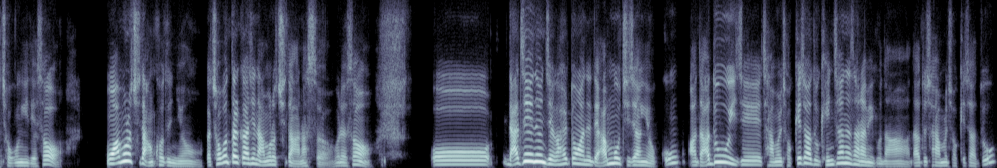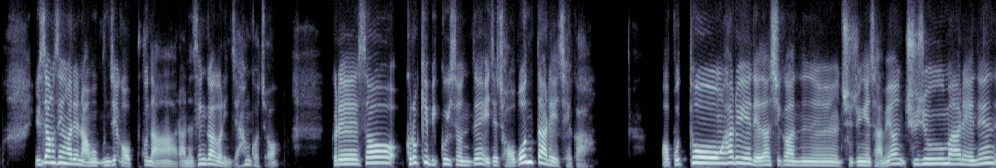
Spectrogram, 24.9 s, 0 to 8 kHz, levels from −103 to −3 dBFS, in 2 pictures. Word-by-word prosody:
적응이 140 +1 -6
돼서 125 +12 -2 0.6
뭐 230 - +6
아무렇지도 335 +5 +5
않거든요. 145 -6 -5 0.2
그러니까 - - -6
저번 275 - +1
달까지는 245 - +3
아무렇지도 180 +2 -2
않았어요. 130 +4 -7
그래서 145 +6 -3 0.7
어 195 0 +1 0.2
낮에는 330 +4 +6
제가 210 -6 0
활동하는 225 -5 +1
데 165 - 0
아무 245 +2 +2
지장이 165 -5 -2
없고 225 - -6
'아 165 - -2
나도 285 - +2
이제 185 -3 -3
잠을 160 +1 -4
적게 250 - -5
자도 235 -7 0
괜찮은 245 +9 -1
사람이구나. 120 - -4
나도 140 +4 -6
잠을 150 -1 -6
적게 130 +2 -15
자도 140 - -7 0.4
일상생활에는 255 -9 +3
아무 155 +1 0
문제가 160 +8 -4
없구나.'라는 120 - -5
생각을 220 - 0
인제 105 -4 -14
한 195 +3 -8
거죠. - - -12 0.7
그래서 220 +7 +3
그렇게 275 +4 +1
믿고 200 +3 -4
있었는데 195 +3 -2
이제 160 +2 -2
저번 210 - +4
달에 215 - +3
제가 115 -4 -13 0.8
어 155 - -3
보통 255 +4 +5
하루에 260 -2 +2
4-5 180 +1 +2
시간을 165 -4 -1
주중에 160 +1 -1
자면 220 +9 -3
주 205 0 -4
주말에는 230 +1 0
190 Hz, 350 characters per minute, -23 LUFS, 155-235 Hz, 0.8 s, 뭐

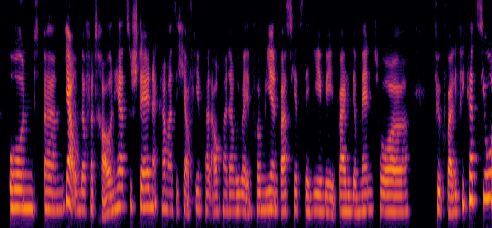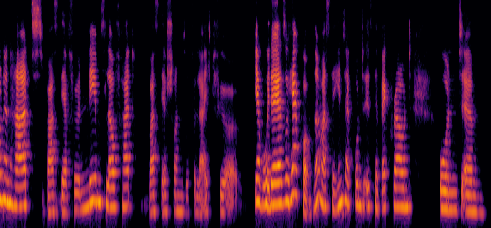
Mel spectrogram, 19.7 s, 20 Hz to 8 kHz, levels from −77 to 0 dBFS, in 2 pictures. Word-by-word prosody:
Und 200 -1 0
ähm, 185 -1 -3
ja, 265 -1 +8
um 185 0 -6
da 185 0 -2
Vertrauen 180 -2 -2
herzustellen, 215 0 +1
dann 225 +5 -4
kann 195 -4 -6
man 180 0 -6
sich 175 - -10
ja - - -2
auf - - -4
jeden 190 -1 -8
Fall 180 -2 -7
auch 170 0 -6
mal 175 - -7
darüber 175 0 -4
informieren, 180 +3 -2
was 170 0 +3
jetzt 180 -1 -3
der 165 - -3
jewe 165 -2 -4
weilige 170 -1 0
Mentor 170 -1 -1 0.4
für 190 - 0
Qualifikationen 255 - +2
hat, 220 +1 +5 0.3
was 165 0 0
der 160 -1 -3
für 180 +3 -6
'n 195 +5 -4
Lebenslauf 245 -6 +2
hat, 215 0 -1 0.3
was 170 +1 -2
der 170 0 -8
schon 170 0 -7
so 155 -1 -16
vielleicht 165 0 -7
für 165 -1 -8 0.3
ja, 265 -1 +6
woher 220 0 +3
der 235 0 +9
ja 245 0 +9
so 270 - +2
herkommt, 345 +5 +2
ne? - - +1
Was 210 -4 +3
der 185 - -7
Hintergrund 235 -1 -2
ist, 215 -1 -6
der 195 - -5
Background 210 +1 -1 0.6
und, 185 -2 -1
ähm, 165 -2 -2
185 Hz, 170 wpm, -23 LUFS, 170-215 Hz, 0.6 s, der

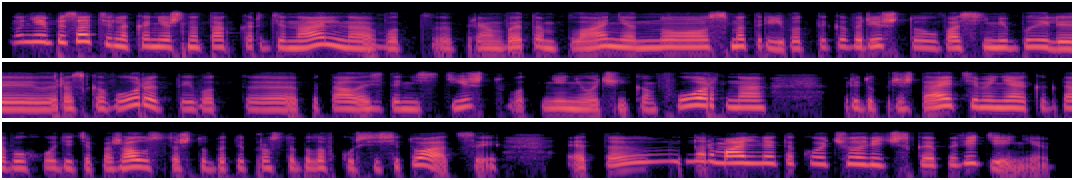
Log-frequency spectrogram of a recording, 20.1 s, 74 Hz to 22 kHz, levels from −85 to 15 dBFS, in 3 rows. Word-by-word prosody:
Ну, 380 - -5
не 395 - +5
обязательно, 375 -8 +5
конечно, 240 -2 +2
так 235 +1 -2
кардинально, 230 +2 +1
вот, 100 - -7 0.2
э, 105 - -8
прям 105 -1 -4
в - - -2
этом 215 -4 -2
плане, 240 +3 +1
но 235 +2 +1
смотри, 240 -5 +1
вот 205 -1 -6
ты 235 - -10
говоришь, 245 +1 0
что 225 -3 +3
у - - -7
вас 220 +1 +1
с - - -1
ними 225 0 0
были 200 -5 0
разговоры, 225 - 0
ты 195 -1 -9
вот, 185 - -7
э, 185 0 -4
пыталась 200 0 -2
донести, 200 +4 -4
что: 255 - +1
"Вот - - -12
мне 105 0 -3
не 100 -1 -2
очень 95 0 -1
комфортно, 230 +3 +1 0.5
предупреждайте 240 +5 +1
меня, 220 -2 +2
когда 215 +1 -6
вы 210 0 -3
уходите, 205 -2 -7
пожалуйста", 225 +3 +1
чтобы 200 -1 -1
ты 210 - -9
просто 215 +1 -7
была 220 - -4
в - - -17
курсе 200 - -3
ситуации. 255 +8 0 0.4
Это 370 +2 -3 0.3
нормальное 350 -4 +6
такое 320 -1 -5
человеческое 295 -3 +1
поведение, 320 +5 -2
230 Hz, 160 wpm, -24 LUFS, 205-260 Hz, 0.5 s, нормальное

